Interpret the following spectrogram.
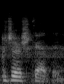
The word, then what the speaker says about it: Grzeszkiewicz: Very difficult last name, That's right. but it's pronounced Grzeszkiewicz. Beautiful. Thank you. You did it right.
